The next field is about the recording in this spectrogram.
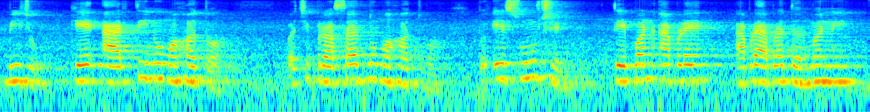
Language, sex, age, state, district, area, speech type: Gujarati, female, 45-60, Gujarat, Surat, urban, spontaneous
